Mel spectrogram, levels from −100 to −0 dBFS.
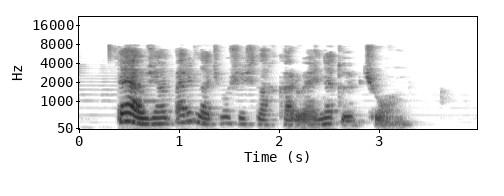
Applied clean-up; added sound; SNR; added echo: classical method WPE with log-MMSE.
